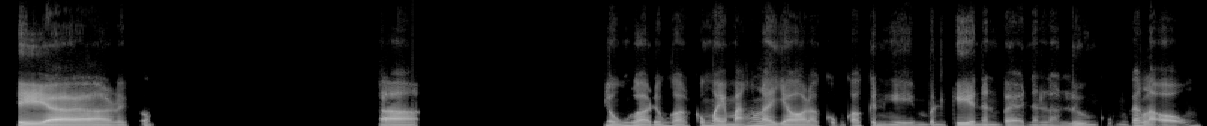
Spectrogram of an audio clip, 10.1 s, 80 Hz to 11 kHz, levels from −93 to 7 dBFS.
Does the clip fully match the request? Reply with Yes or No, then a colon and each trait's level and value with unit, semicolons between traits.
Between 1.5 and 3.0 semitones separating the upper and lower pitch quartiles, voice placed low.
Yes: narrow, 2.5 semitones; low, 110 Hz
